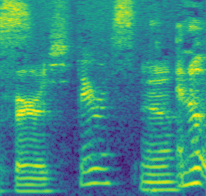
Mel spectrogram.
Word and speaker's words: Faris: I listened to Anna Faris. Anna Faris. Ferris. I pronounce it Ferris.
